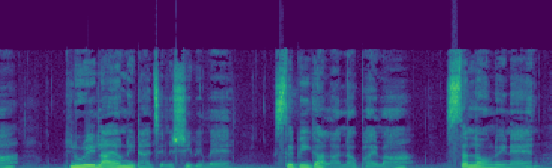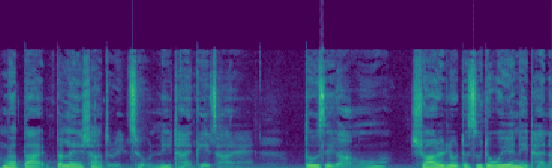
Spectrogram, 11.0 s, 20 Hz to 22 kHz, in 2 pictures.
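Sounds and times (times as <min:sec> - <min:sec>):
woman narrating a story: 0:00.0 - 0:11.0.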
